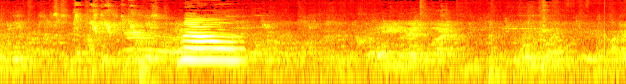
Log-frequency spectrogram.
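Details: Black domestic cat giving a loud, drawn-out meow with strong harmonics that rises then falls, lasting about a second and a half, amid softer background voices and household noise.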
